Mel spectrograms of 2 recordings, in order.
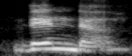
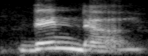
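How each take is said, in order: Both takes have the same delivery.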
